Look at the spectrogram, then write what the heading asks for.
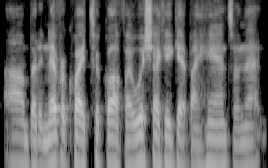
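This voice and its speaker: A man's voice: mid-range voice, flat delivery, fast, a little mellow, no echo, lo-fi sound. A middle-aged man, a guest on a video-call interview, telling long stories with fillers and restarts. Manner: rambling storyteller with restarts and fillers. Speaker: podcast guest, author.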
